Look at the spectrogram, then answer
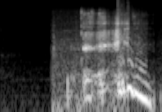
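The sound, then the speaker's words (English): A woman clears her throat once, a rough, gravelly rasp lasting about a second after a brief quiet, moderately loud, heard on its own with no talking. “She's clearing her throat.”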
